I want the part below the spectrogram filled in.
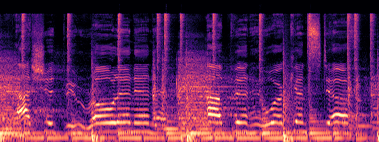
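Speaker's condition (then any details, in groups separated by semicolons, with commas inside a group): No condition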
